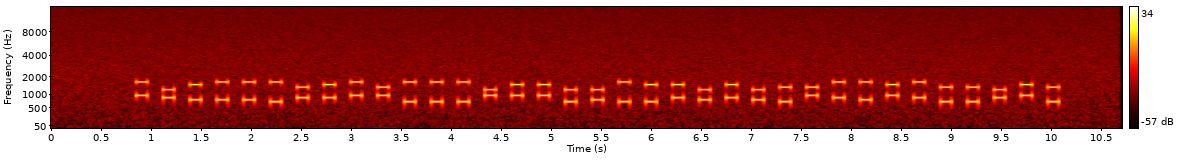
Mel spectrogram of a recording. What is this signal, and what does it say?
DTMF, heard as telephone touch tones, dialled by machine, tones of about 110 ms. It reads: D76BBA89D0AAA*##14A3949420CB#C227#2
